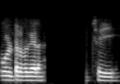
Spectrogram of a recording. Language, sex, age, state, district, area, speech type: Punjabi, male, 30-45, Punjab, Fazilka, rural, conversation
